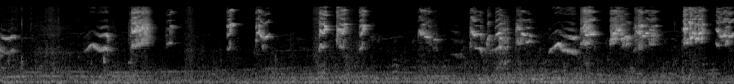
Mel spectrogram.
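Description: Tame farm-raised pet birds kept for sale chirp and squawk in quick, shrill bursts, with many overlapping calls through a steady low background hum and no talking.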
